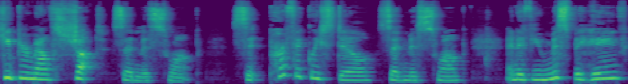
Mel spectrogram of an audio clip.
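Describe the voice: The background stays quiet. Over it, someone reads aloud plainly.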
